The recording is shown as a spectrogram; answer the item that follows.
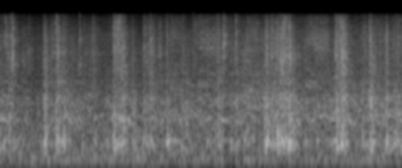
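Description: WowWee Robosapien RS Media toy robots walking: whirring gear motors under irregular plastic clicks and clacks, a few a second, as their feet and joints move on a concrete floor.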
